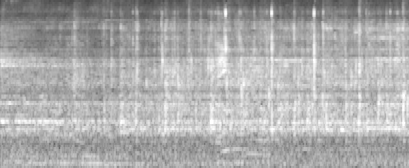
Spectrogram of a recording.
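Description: Audience clapping after the song ends: many irregular claps over a low crowd murmur.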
